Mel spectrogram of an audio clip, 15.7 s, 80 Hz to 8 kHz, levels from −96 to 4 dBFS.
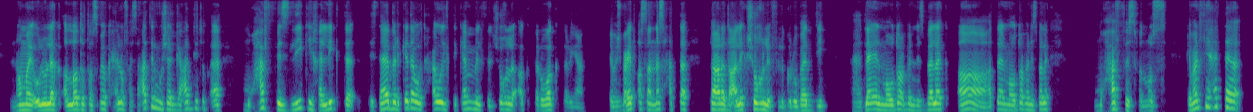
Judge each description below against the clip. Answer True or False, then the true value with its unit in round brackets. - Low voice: False (155 Hz)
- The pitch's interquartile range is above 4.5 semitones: False (4.0 semitones)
